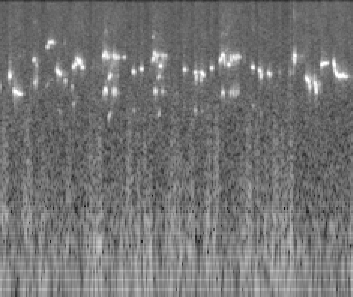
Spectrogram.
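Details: Sage thrasher (Oreoscoptes montanus) on Marble Hot Springs Road, a fast, run-on warble of short high notes and slurred whistles, working in an imitation of a sora's whinny.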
